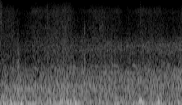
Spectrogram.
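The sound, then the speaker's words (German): A steady roar of rushing wind, heavy in the low end, with slight irregular buffeting and flutter as loose seatbelts flap in the wind beside empty seats on a three-seat bench spinning downward. No voices are heard. “Lose Sicherheitsgurte flattern im Wind.”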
